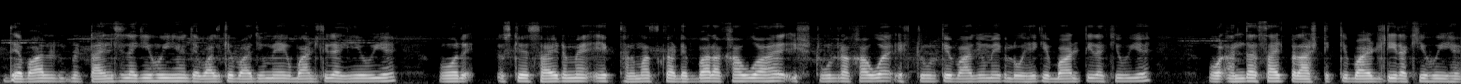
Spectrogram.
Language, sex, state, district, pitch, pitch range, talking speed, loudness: Hindi, male, Jharkhand, Jamtara, 145 Hz, 135-145 Hz, 200 wpm, -18 LUFS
